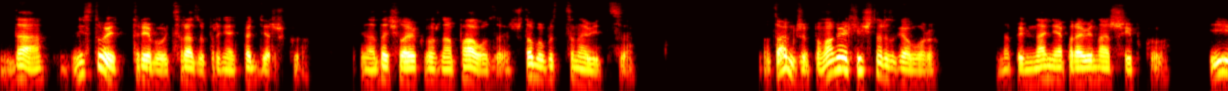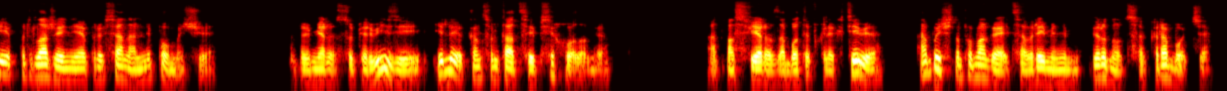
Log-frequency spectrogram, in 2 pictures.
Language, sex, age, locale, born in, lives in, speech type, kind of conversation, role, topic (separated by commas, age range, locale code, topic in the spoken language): Russian, male, 35-39, ru-RU, Russia, United States, read, expert-assistant, expert, Как принимать сложные решения, когда хочешь помочь, но ресурсов не хватает?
